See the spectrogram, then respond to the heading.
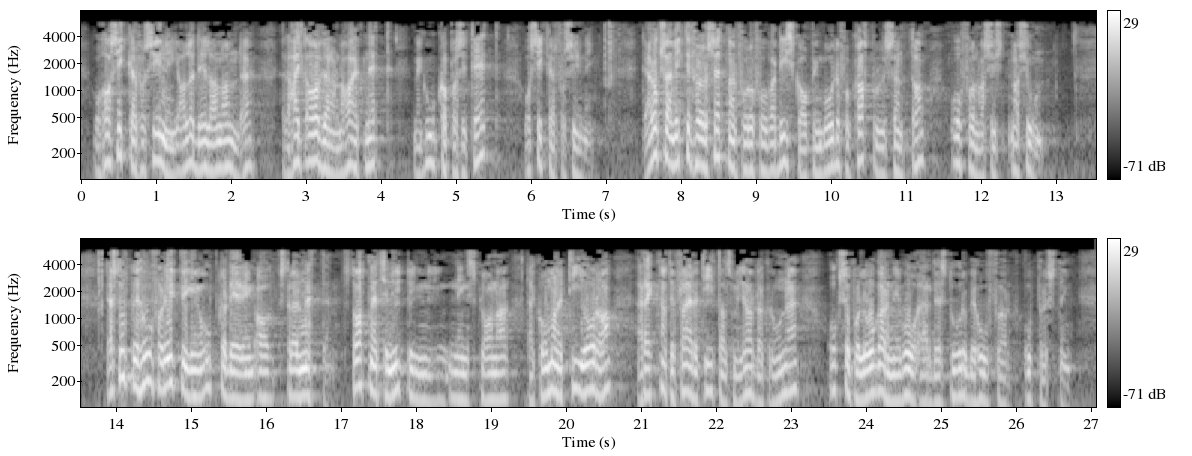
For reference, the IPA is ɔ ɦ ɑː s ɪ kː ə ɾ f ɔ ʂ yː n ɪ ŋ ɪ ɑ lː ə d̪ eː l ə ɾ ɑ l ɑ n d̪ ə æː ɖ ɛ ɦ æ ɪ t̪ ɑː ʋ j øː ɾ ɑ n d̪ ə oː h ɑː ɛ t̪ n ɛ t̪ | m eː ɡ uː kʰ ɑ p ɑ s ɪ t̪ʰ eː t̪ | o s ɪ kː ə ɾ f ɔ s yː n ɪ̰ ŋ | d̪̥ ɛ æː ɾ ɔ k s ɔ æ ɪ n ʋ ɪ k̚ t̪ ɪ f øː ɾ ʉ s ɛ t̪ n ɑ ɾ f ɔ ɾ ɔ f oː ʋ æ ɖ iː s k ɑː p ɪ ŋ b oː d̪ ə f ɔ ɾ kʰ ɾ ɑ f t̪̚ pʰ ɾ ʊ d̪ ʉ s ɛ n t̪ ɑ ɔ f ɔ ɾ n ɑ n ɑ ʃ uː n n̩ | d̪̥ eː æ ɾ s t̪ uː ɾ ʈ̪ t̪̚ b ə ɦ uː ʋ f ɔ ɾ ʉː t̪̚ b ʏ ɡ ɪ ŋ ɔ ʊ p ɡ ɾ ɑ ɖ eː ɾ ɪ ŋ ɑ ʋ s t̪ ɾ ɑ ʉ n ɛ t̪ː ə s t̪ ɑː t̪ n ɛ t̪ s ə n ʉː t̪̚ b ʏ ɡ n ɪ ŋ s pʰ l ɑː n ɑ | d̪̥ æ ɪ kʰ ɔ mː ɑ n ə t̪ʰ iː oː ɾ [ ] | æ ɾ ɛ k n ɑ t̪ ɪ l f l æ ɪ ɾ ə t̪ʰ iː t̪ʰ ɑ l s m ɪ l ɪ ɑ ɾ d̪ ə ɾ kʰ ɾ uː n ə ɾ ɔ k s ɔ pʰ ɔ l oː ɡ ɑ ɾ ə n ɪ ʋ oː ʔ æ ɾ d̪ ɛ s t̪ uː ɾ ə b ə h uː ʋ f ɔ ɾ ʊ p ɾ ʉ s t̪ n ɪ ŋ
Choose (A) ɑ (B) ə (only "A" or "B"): A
